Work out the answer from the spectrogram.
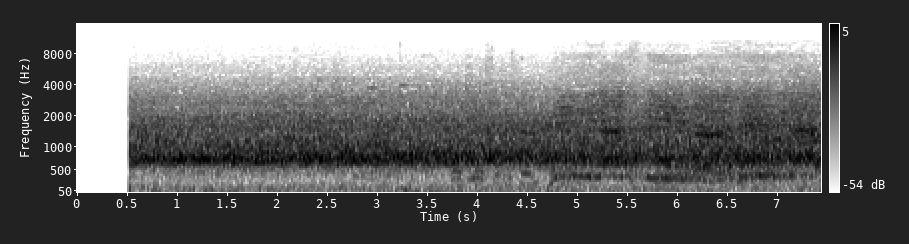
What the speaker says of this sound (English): This crowd is ready as their guys get set to match up between the Cincinnati Bengals and the Pittsburgh.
